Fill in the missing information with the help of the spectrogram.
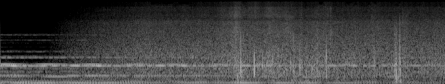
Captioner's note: water rushing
